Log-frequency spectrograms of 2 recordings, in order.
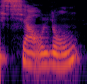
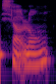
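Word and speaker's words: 李小龙: will feel a bit more at ease italy xiao long lisa family name xiaolong small dragon his given name in this red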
